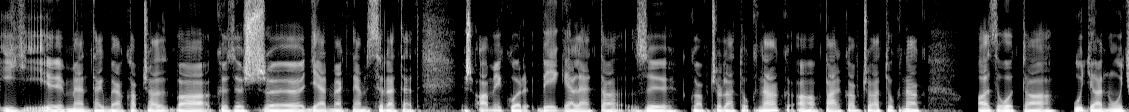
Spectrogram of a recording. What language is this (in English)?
Hungarian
